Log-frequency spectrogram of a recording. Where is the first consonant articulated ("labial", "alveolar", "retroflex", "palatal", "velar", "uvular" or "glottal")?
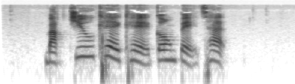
labial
